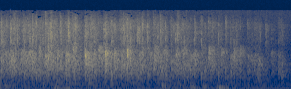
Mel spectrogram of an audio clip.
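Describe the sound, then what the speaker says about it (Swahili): Applause from an audience in a hall at a bank's annual financial results event, a fairly faint, continuous patter of many hands clapping, heard alone throughout. "Hebu tujipongeze na makofi mengi sana."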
